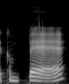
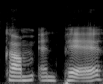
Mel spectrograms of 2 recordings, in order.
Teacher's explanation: Compare is made up of 2 syllables, come and pair. So the first one is unstressed and the second one is stressed. Stressed means that this part of the word is more pronounced when you say it.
